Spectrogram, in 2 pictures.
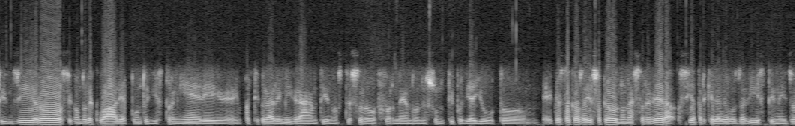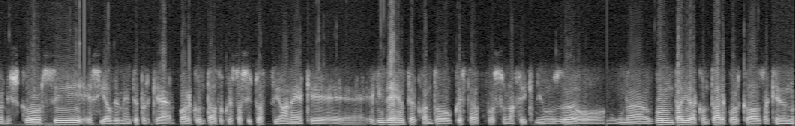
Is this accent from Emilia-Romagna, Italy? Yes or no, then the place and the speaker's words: yes; Cesena, Emilia-Romagna, Italy; now in Forlì, Italy; sia a Cesena, che è la mia città natale, e a Forlì, che è la città dove vivo oggi.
